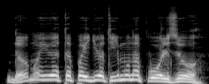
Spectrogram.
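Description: A man's voice: high voice, very animated, fairly quick, warm tone, no room sound, voice pushed up, heavily acted. A man reading an audiobook voices a sly, mocking mafia henchman.

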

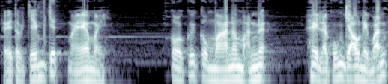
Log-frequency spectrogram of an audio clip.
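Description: A man's voice: on the low side, fast, husky, faint music behind. A man doing a stammering brutish husband. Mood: threatening. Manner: stammering, pleading. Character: drunken abusive husband, middle-aged man, stammering coward.

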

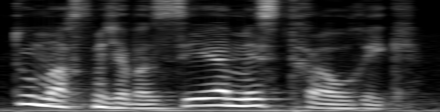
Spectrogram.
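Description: A man's voice: animated, normal speed, warm tone. Man voicing a blustering, cowardly man-eating giant. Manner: booming, mangles words, wails in panic. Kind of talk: storybook reading aloud.

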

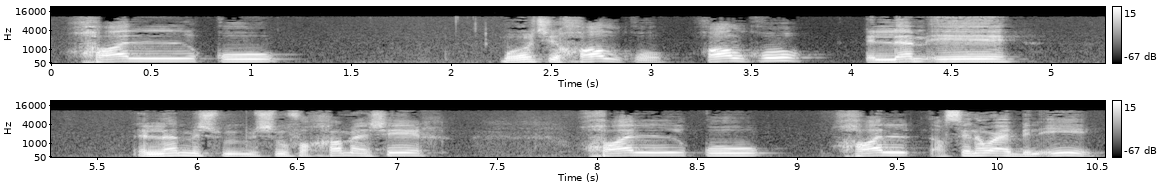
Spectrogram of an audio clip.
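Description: Fast-talking Egyptian man teaching recitation. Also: on the high side, breathy edge. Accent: Egyptian Arabic. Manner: explains quickly, then recites words slowly and drawn out; chatty, asks and answers his own questions. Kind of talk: tajweed lesson with recited examples.

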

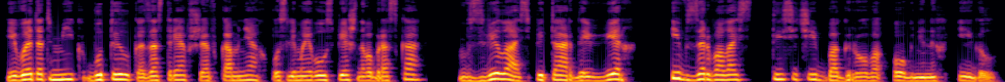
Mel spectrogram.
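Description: A woman's voice: fairly low pitch, normal speed, dark tone. A woman narrating a first-person fantasy novel with vivid, emotional storytelling. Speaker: audiobook narrator.

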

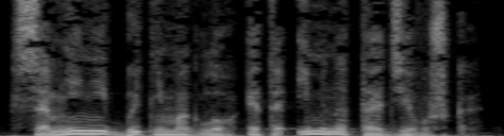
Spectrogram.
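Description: Husky man narrating a story. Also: fast, no room sound, studio quality. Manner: lively storytelling, raises pitch for other characters' lines. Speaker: audiobook narrator. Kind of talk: first-person audiobook narration.

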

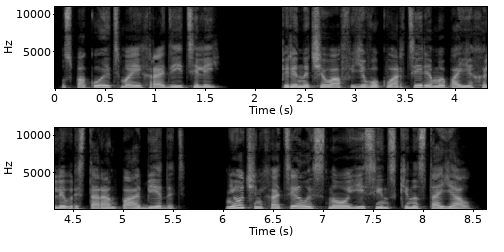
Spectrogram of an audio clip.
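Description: Low-voiced woman narrating a novel. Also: no room sound, clean studio sound. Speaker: audiobook narrator. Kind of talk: first-person novel narration.

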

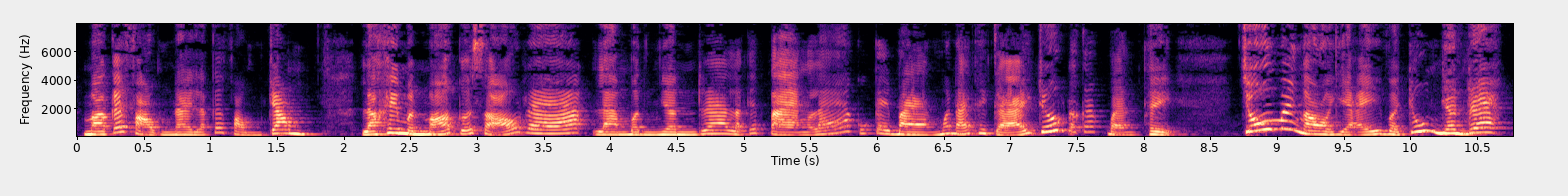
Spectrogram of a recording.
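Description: A woman's voice: medium pitch, big pitch swings, fairly quick, fairly bright tone. A woman telling a ghost story casually, addressing her listeners directly.

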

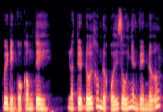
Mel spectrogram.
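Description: A woman's voice: deep voice, fast talker, dark tone, close to an everyday voice. A woman voicing a young male company boss who speaks in clipped, menacing lines. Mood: cold.

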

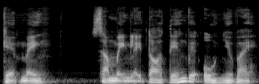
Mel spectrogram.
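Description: A man voicing a gentle peasant husband, calmly trying to calm his wife. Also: low-pitched, quick pace. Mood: placating.

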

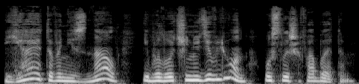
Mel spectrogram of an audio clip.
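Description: Audiobook reader, measured storytelling, mellow tone, dry close mic. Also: medium pitch, big pitch swings, slightly rough, no room sound. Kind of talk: scripted narration.

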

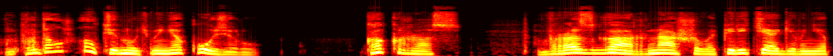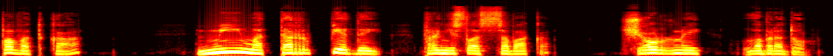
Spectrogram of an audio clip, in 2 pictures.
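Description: A narrator reading an audiobook aloud in a lively, expressive way, telling it in the first person. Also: mid-range voice, unhurried, no room sound, studio quality.

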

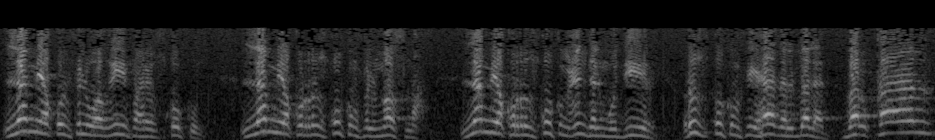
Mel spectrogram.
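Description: A man preaching a mosque sermon with emphatic oratory and repeated phrases, at times slowing into chanted poetry. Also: high voice, husky, dull audio. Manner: slow chanted poetry recitation. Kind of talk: Friday sermon.

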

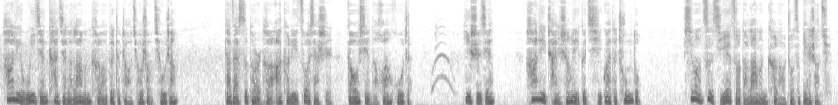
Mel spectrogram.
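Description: A man narrating an audiobook in an expressive storytelling manner. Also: on the low side, a little fast, a little hiss or hum.

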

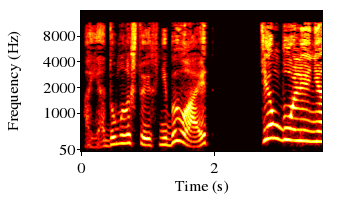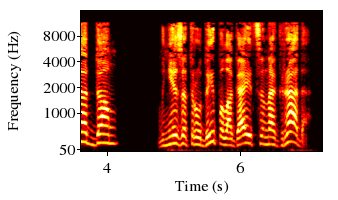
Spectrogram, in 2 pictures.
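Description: A woman voicing a cheeky, greedy female magpie who taunts in a sly, drawn-out way. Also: lowish voice, expressive, no echo, clean studio sound. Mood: scornful.

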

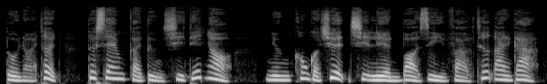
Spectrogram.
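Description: A woman reading the lines of an elderly father-in-law, measured and authoritative, in a storybook narration. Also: mid-range voice, animated, mellow, dry recording, clean studio sound, close to an everyday voice. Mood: firm. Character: stern elderly father-in-law, calm and firm.

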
